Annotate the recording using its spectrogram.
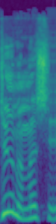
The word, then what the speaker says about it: dunamis: It's the word dunamis. It's pronounced dunamis. It's spelled D-Y-N-M-I-S. Where do we get? We get the word dynamite from that.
